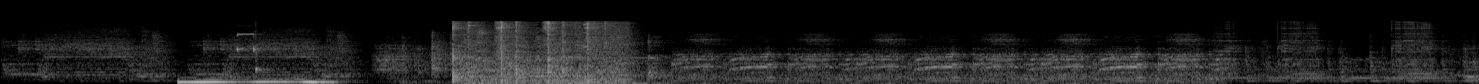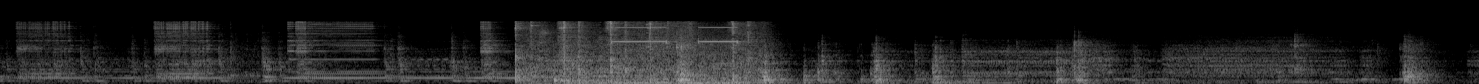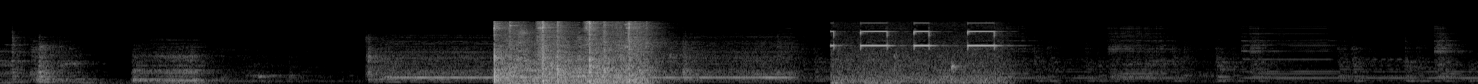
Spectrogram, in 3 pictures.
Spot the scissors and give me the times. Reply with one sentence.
You can hear the scissors from 4.5 to 6.3 s, from 19.9 to 22.6 s and from 34.5 to 36.1 s.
